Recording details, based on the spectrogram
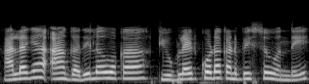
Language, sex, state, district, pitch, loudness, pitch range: Telugu, female, Telangana, Hyderabad, 265 Hz, -16 LUFS, 245-280 Hz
